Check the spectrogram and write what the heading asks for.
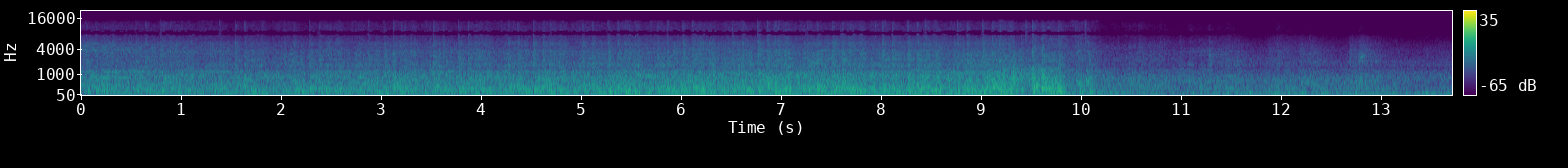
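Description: Howrah Rajdhani Express passenger coaches passing close at high speed, about 135 km/h, with a dense rush of wheel and air noise and wheels clattering over the rail joints. About ten seconds in the sound drops sharply to a fainter rumble.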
